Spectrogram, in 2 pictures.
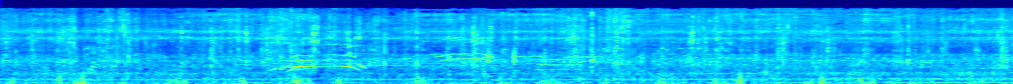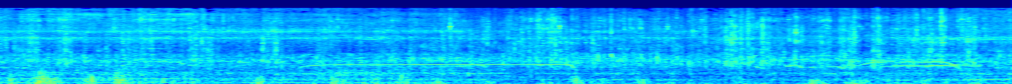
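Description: A runner's footsteps patter on a dirt path.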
